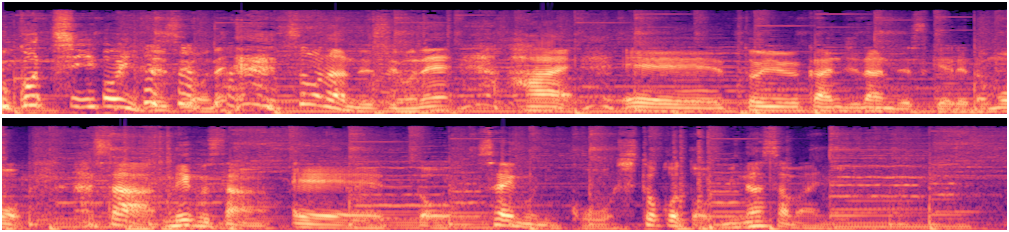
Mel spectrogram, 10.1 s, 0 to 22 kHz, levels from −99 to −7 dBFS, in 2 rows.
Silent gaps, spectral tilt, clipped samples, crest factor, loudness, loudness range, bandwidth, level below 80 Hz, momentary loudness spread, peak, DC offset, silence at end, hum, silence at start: none; -4 dB/octave; under 0.1%; 18 dB; -17 LUFS; 4 LU; 16.5 kHz; -34 dBFS; 10 LU; 0 dBFS; under 0.1%; 0 s; none; 0 s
